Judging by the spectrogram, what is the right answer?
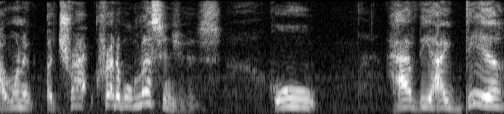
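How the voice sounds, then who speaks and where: A high-pitched man in a Brooklyn accent, with long, frequent pauses. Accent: New York (Brooklyn). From New York City (Brooklyn). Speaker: social worker. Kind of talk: podcast interview.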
